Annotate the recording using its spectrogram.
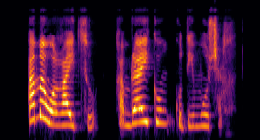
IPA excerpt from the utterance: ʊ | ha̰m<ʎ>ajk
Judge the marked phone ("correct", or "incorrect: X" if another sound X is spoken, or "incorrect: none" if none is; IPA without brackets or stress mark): incorrect: ɾ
